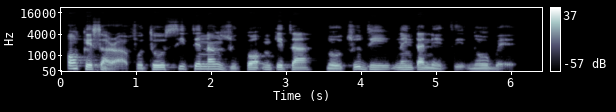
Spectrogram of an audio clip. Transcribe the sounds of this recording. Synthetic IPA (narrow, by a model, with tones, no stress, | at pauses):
ɔ˦ke˨sa˨ɾa̰˨fo˨to˦si˦te˦na˨n̩˦zu˨kɔ˦ŋ̩˦kɪ˦ta˦ | no˨tu˦dɪ˦n˦i˦n̩˦ta˦ne˨tḭ˨no˦ɡ͡bḛ˨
